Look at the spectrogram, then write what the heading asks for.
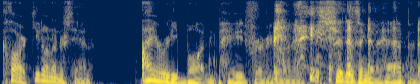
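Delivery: mock smug, cocky, arrogant know-it-all swagger. Mocking the negotiator's words, imitating a cocky attitude. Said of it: "what an attitude".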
